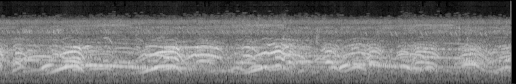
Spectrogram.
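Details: Golden jackal pack in full howl, somewhat quieter and more distant: a dense tangle of short arching wails and yelps overlapping continuously throughout.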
